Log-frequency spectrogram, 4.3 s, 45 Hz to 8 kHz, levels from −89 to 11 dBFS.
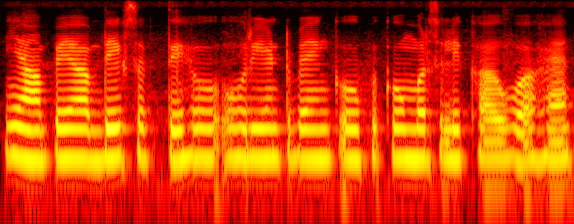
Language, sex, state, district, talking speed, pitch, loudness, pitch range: Hindi, female, Haryana, Jhajjar, 180 wpm, 200 Hz, -17 LUFS, 195-205 Hz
